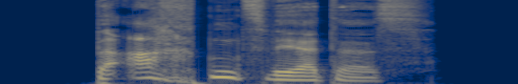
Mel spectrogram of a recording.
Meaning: strong/mixed nominative/accusative neuter singular of beachtenswert
- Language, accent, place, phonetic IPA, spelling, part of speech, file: German, Germany, Berlin, [bəˈʔaxtn̩sˌveːɐ̯təs], beachtenswertes, adjective, De-beachtenswertes.ogg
